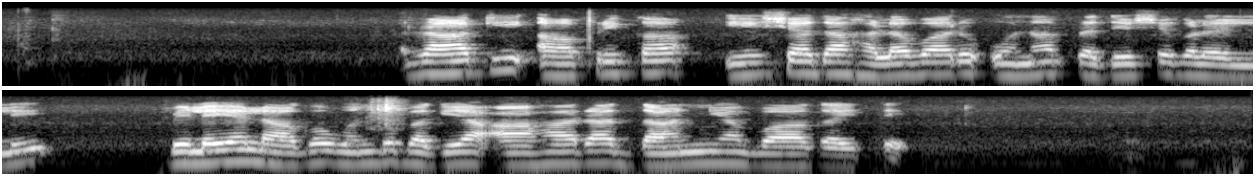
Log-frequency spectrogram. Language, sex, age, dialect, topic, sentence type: Kannada, male, 18-24, Mysore Kannada, agriculture, statement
